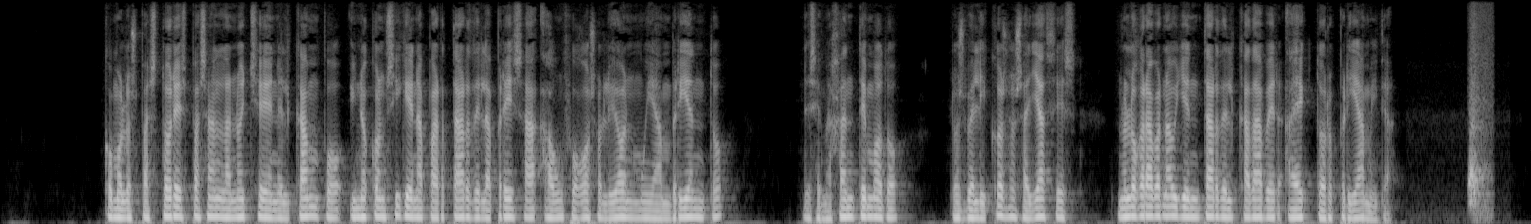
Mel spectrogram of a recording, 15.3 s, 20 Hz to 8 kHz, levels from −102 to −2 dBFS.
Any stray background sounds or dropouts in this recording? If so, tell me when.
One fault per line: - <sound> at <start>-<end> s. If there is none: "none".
- whoosh at 14.7-15.0 s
